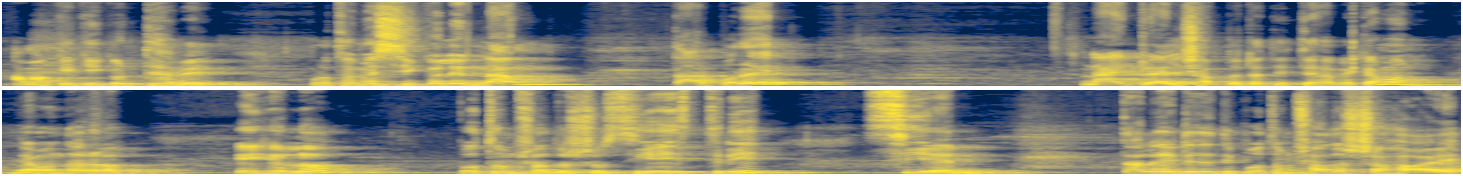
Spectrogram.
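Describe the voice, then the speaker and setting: A man's voice: a little high, darkish tone. A man. He asks the class questions and then answers them. The room has a noticeable echo. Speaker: chemistry teacher. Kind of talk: whiteboard lecture. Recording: echoey room.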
